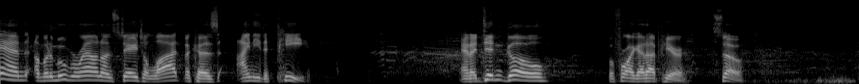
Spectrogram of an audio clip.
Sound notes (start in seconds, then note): 3.6 laughter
